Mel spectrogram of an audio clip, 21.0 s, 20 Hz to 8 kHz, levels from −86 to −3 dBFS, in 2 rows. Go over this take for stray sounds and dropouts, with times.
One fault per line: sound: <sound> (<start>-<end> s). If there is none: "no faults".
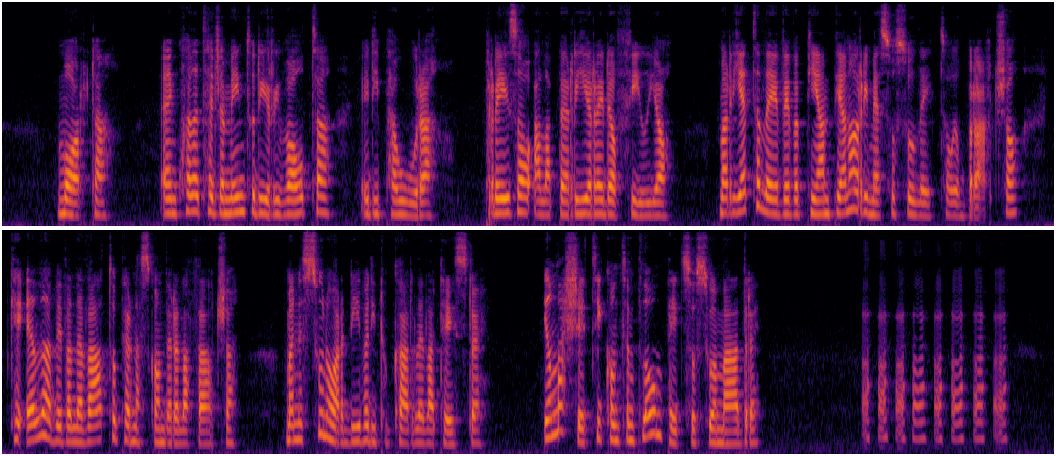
sound: laugh (19.1-20.6 s)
